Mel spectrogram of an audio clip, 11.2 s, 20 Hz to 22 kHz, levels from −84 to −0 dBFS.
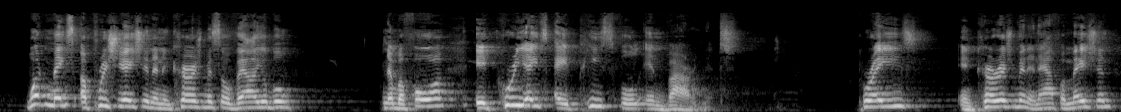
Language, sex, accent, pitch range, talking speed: English, male, American, 135-225 Hz, 95 wpm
